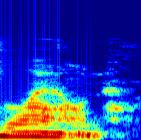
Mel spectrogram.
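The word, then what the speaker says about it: Lown: is uh oh no turquoise rhymes with town so it's loud just like i pronounced it wow getting good so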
